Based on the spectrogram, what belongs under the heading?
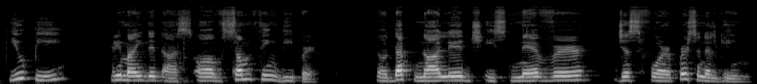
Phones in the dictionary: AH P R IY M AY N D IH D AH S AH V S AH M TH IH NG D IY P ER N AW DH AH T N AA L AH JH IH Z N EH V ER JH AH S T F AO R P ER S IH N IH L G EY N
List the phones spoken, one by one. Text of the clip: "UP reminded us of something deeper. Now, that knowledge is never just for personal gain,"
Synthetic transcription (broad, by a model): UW P R IY M AY N D IH D AH S AH V S AH M TH IH NG D IY P ER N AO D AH T N AA L AH JH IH S N EH V ER JH AH S T F AO R P ER S IH N IH L G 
